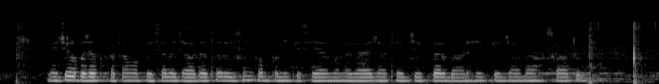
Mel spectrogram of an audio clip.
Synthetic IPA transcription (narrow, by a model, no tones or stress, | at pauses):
meːt͡ʃəɾbɐd͡ʒət̪kʰat̪amɐ̃pɛːsalad͡ʒaːd̪at̪ʰɐɾiːsənkɐ̃mpənikeseːəɾmẽlɐɡaːjed͡ʒaːt̪aɦɛd͡ʒekəɾbaːɽɦekezjaːd̪asaːt̪ɦoːt̪e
